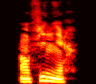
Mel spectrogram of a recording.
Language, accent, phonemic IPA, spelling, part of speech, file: French, France, /ɑ̃ fi.niʁ/, en finir, verb, LL-Q150 (fra)-en finir.wav
- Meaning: 1. to put an end to something, usually something unpleasant 2. to get rid of someone, to kill someone 3. to commit suicide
